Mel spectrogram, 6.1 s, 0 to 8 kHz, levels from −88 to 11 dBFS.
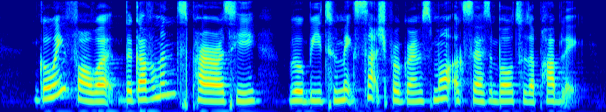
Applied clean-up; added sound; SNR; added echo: none; none; none; none.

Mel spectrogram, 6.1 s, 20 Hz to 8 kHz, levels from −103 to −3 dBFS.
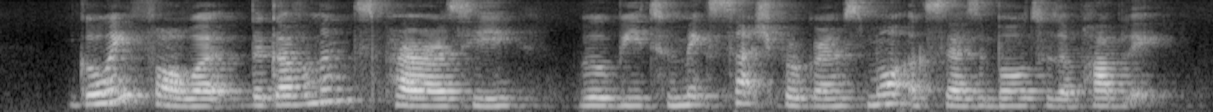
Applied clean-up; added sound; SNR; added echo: neural separator model SepFormer DNS4.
